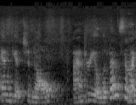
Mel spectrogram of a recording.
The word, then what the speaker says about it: Lippens: So then maybe we'll take a moment and get to know Andrea Lippens.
